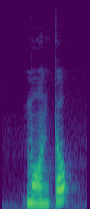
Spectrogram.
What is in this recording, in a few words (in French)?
"manteau", French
